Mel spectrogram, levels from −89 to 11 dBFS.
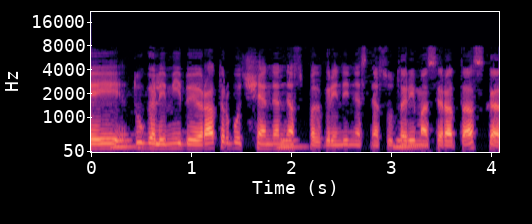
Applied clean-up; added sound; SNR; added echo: classical method spectral subtraction.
